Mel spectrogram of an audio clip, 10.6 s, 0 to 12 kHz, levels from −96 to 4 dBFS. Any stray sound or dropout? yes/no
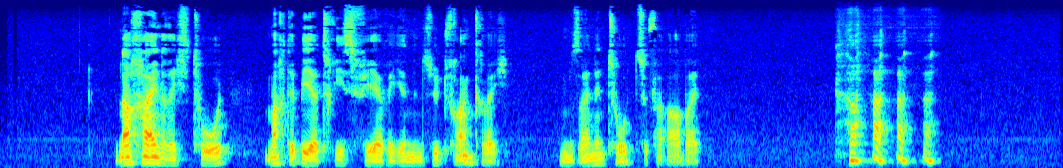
yes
